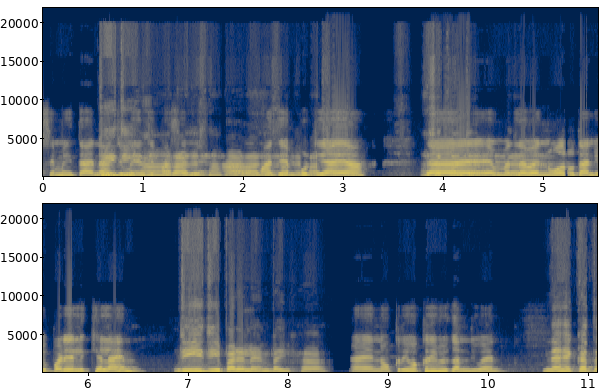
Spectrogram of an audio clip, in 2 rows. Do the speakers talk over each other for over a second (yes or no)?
yes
